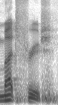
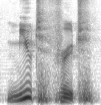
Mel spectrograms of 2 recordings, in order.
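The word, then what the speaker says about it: Mutfruit: way it is, but it's pronounced mute fruit, as it is mutated fruit.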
